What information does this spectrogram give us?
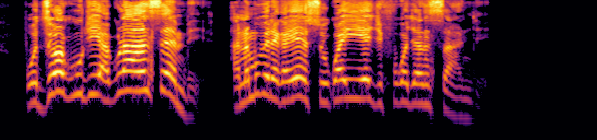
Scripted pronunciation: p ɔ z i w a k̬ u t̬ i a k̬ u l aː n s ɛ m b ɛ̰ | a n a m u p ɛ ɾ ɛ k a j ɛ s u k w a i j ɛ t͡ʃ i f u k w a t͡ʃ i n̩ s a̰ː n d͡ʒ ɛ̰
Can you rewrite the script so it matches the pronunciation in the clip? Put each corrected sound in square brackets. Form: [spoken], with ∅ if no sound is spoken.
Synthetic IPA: p ɔ [d͡z] i w a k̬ u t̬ i a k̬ u l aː n s ɛ m b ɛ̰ | a n a m u p ɛ ɾ ɛ k a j ɛ s u k w a i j ɛ t͡ʃ i f u k w a t͡ʃ [a] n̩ s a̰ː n d͡ʒ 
